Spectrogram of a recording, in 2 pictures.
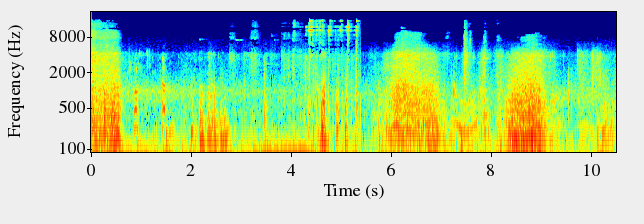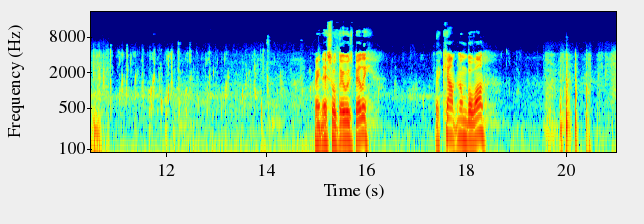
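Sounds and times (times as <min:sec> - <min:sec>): canoe hull scraping on grass: 0:00.0 - 0:00.7, 0:05.6 - 0:07.2, 0:08.0 - 0:10.6.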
